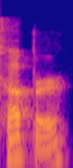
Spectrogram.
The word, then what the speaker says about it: Hooper: So It's spelled Hooper, but it's Hupper. However, if you go to the city's website, if you want to learn how to pronounce it, they say it's like hooker, but with a P.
